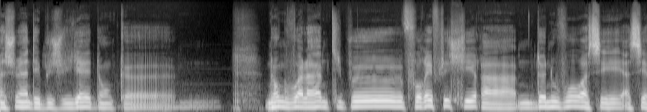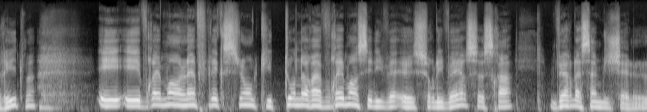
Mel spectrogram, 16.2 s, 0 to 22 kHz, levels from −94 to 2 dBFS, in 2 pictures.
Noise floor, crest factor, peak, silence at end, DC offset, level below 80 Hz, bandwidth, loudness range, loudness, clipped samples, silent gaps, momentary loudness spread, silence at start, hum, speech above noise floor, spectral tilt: -40 dBFS; 14 dB; -4 dBFS; 0 s; under 0.1%; -54 dBFS; over 20 kHz; 4 LU; -16 LUFS; under 0.1%; none; 11 LU; 0 s; none; 23 dB; -4.5 dB/octave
